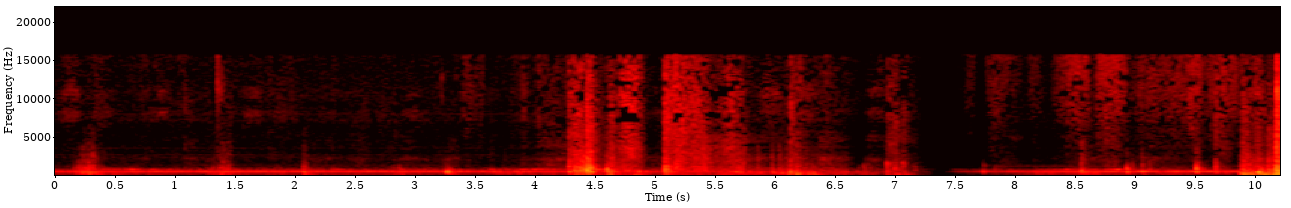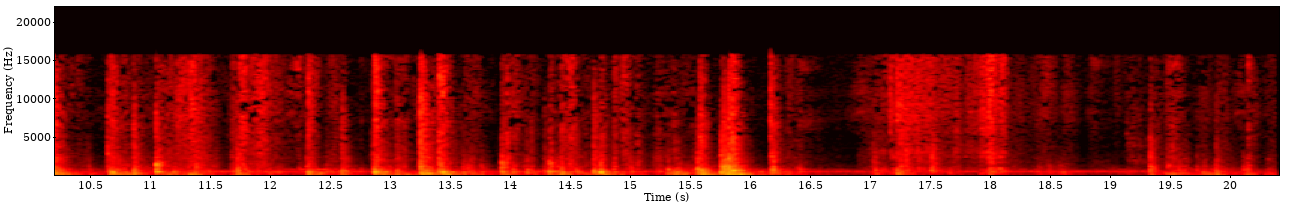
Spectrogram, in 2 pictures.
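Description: Hands kneading soft, sticky chapati dough in a plastic basin: irregular squelching and knocking as the dough is pressed down and turned, more frequent in the second half. A steady hum runs underneath.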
